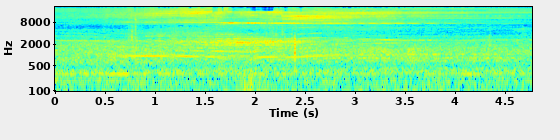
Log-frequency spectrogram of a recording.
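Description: An E-flite T-28B Trojan RC plane flies overhead outdoors, its motor a steady, faint whining drone under light wind noise with a gentle rise and fall in pitch.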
